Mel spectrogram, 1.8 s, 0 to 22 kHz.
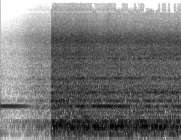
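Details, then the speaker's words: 1980s Ariston by Colston Electronic 3000 spin dryer, auto pump version, spinning up during a hose rinse-out of the tub: sudden rush of air with a steady high whistle; air through the slit in the middle, normal. "All that whistle is, it's the air going through that little slit in the middle."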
